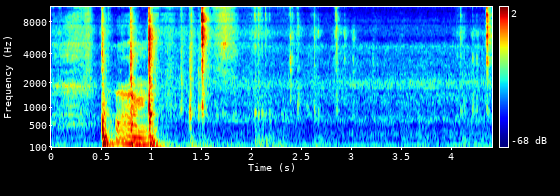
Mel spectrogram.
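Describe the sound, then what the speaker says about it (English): A micro SD card pushed into the slot of a small PCMCIA breakout board: a few quick plastic clicks and scrapes close by, then faint handling noises, with a voice briefly audible. "Let's stick a micro SD card in there."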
